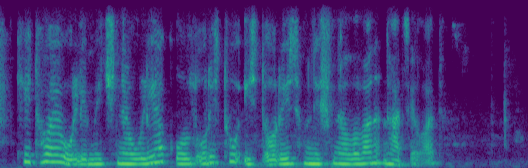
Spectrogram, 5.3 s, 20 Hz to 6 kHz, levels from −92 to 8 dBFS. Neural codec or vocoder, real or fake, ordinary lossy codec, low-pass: none; real; Opus, 32 kbps; 5.4 kHz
